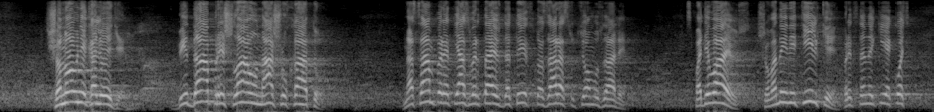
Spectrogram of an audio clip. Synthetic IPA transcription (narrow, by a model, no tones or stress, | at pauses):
ʃɐnɔwnʲikɔlʲɛɦʲḭ | bʲid̪ɑpɾɪʃlˠɑʊnɑʃʊxɑt̪ʊ̰ | nɐsɑmpeɾɛt̪jazʋert̪ɑjʊsʲd̪ɔt̪ɪxːt̪ɔzɑɾɐsʊt͡sʲɔmʊzɑlʲḭ | spɐdʲɪʋɑjʊ̰sʲʃt͡ʃɔʋɔnɪnɛtʲilʲkɪ̰pɾet̪st̪ɐwnɪkɪjɐkɔsʲ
